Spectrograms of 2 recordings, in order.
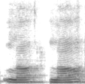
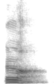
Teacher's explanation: there are two L's in the language Malayalam. One of them is a frontal L, la, and the other one is a retroflex L, la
